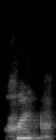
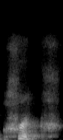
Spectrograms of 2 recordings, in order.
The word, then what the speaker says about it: creek: So for example, you might think of how this word is pronounced creek by some and crick by some.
